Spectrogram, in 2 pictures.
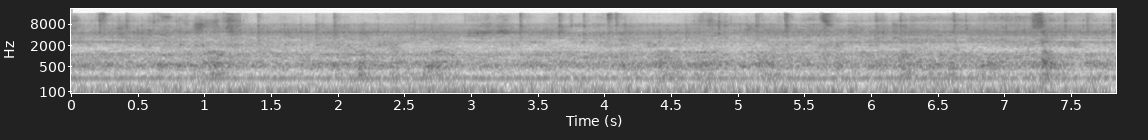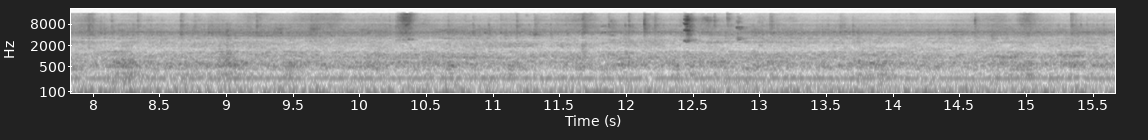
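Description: Steady rumble of a passenger train running at speed, heard from inside the carriage, with a constant low hum and a few faint clicks over it.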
